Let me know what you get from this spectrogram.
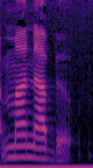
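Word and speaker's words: manabu (学ぶ): It's pronounced gaku or manabu.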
